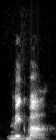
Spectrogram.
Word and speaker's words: Mi'kmaq: How do I pronounce it? Mi'kmaq.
